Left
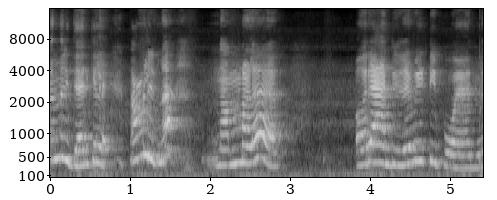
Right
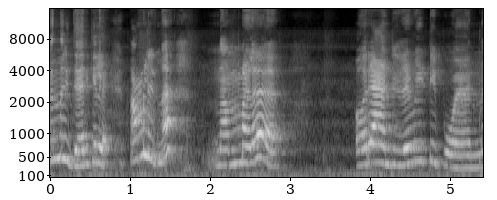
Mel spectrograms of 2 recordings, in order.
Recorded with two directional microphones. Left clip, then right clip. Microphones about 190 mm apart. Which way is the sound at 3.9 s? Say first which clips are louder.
Left 2 dB; 50° right (ahead or behind).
